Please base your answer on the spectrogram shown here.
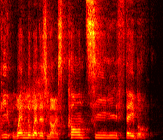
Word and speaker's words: quand: Quand il fait beau. So quand plus a vowel, quand il, quand elle, quand on is still when, but you pronounce it with a T.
